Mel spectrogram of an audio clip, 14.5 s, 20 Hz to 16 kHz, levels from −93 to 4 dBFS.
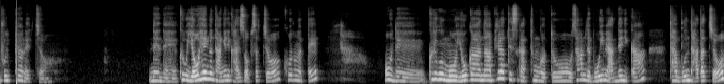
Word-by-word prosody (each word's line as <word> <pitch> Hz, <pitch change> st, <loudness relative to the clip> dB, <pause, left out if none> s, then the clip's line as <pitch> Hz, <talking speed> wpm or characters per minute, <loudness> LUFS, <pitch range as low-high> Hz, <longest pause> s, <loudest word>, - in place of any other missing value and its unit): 불편했죠. 200 Hz, -7 st, -6 dB, 1.9 s
네네. 170 Hz, -5 st, -4 dB
그리고 220 Hz, -1 st, +1 dB
여행은 250 Hz, +6 st, +7 dB
당연히 200 Hz, +1 st, -2 dB
갈 160 Hz, -6 st, -6 dB
수 170 Hz, -, -2 dB
없었죠 195 Hz, +4 st, -5 dB
코로나 215 Hz, -4 st, -6 dB
때. 195 Hz, +9 st, -6 dB, 1.3 s
어 235 Hz, -1 st, +1 dB
네. 170 Hz, -5 st, -7 dB
그리고 250 Hz, -1 st, +5 dB
뭐 205 Hz, -3 st, +5 dB
요가나 215 Hz, +1 st, +2 dB
필라테스 250 Hz, -1 st, +2 dB
같은 195 Hz, 0 st, -5 dB
것도 175 Hz, +1 st, -4 dB
사람들 220 Hz, 0 st, -2 dB
모이면 200 Hz, +4 st, +1 dB
안 180 Hz, -, -3 dB
되니까 200 Hz, +5 st, -2 dB, 0.5 s
다 195 Hz, -1 st, -1 dB
문 190 Hz, +3 st, +2 dB
닫았죠. 195 Hz, +6 st, +1 dB
200 Hz, 230 characters per minute, -25 LUFS, 180-220 Hz, 1.9 s, 여행은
